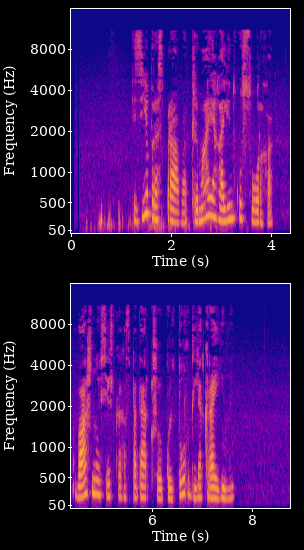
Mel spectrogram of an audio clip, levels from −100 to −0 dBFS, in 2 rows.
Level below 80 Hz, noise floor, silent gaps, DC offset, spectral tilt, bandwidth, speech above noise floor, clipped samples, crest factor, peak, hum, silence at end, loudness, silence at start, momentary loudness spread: -68 dBFS; -67 dBFS; none; under 0.1%; -5.5 dB/octave; 11.5 kHz; 40 dB; under 0.1%; 22 dB; -6 dBFS; none; 1.15 s; -27 LUFS; 0.55 s; 15 LU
